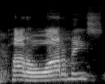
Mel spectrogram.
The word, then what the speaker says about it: Potawatomi: Home of the Potawatomis.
